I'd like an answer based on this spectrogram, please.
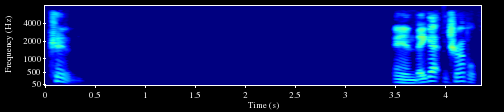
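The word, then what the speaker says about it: Kuhn: As you can see, there is a brand, coon, and it is pronounced coon.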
